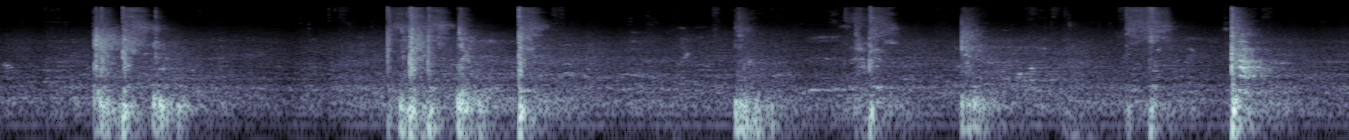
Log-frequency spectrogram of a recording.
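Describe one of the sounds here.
Feet thump and slap on a padded mat.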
